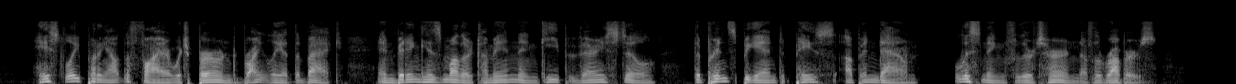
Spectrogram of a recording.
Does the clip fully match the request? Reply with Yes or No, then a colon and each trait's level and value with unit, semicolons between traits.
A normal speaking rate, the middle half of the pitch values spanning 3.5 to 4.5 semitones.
Yes: average, 175 wpm; average, 4.2 semitones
